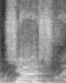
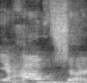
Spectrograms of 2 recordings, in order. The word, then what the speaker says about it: Yahushua: Now we know Joshua isn't the way to pronounce it. We know that Yahushua is the true way to pronounce it.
